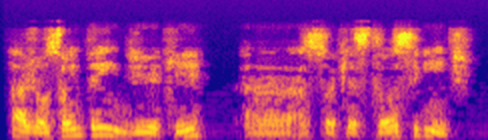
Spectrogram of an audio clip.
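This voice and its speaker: Speaking at a normal speed over music, this mid-range male voice belongs to a Brazilian IT teacher with a cold who sounds stuffed up. He answers questions informally in a live webinar, frequently checking on his audience. Heavy noise sits under the dull, low-fidelity sound.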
